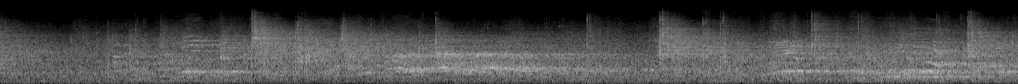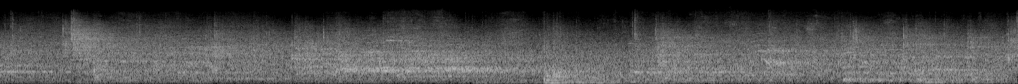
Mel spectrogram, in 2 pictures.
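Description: Young male players shout and call to each other across the rink.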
